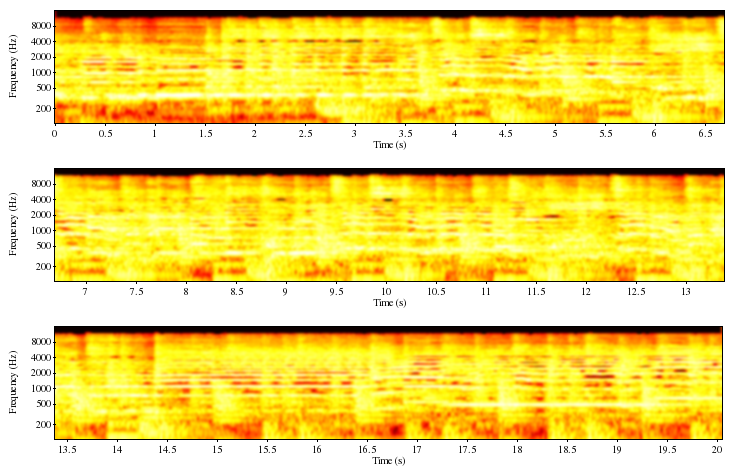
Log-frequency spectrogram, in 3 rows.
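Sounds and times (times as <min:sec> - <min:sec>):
girl singing: 0:00.0 - 0:02.2, 0:03.1 - 0:16.6
instrumental music with beat: 0:00.0 - 0:20.0.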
